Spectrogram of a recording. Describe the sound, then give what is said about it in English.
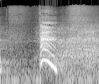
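A voice imitates people gasping in alarm at a close call while a car overtakes others: one short, sharp vocal gasp that falls in pitch, over a steady background noise. “They're doing it as a duet. Gasping at how close this is.”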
